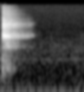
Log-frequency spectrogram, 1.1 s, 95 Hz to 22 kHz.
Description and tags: Made for the dare 19, human beatbox dare. this sound is some sort of percussion, made with my mouth.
